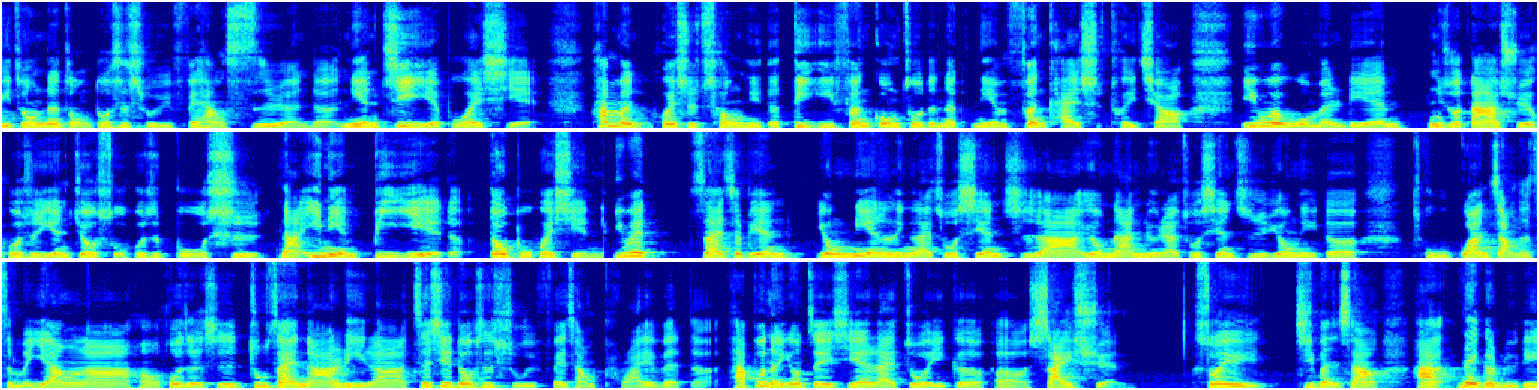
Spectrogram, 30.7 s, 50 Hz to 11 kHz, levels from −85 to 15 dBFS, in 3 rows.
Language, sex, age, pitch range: Chinese, female, 20-39, 170-220 Hz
